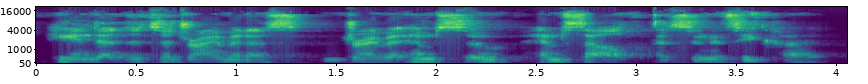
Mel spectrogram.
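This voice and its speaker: A man reading a children's picture book aloud as a storyteller, in an expressive, deliberate way with emphasized words. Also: medium pitch, rough recording. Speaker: storyteller, drag performer.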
